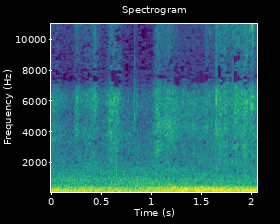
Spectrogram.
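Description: A steady low hum with a faint rustling haze over it, unchanging throughout.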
